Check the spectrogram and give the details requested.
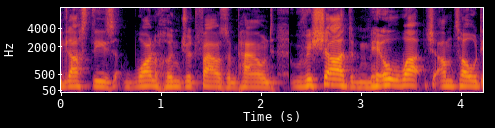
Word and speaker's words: Richard Mille: young Bane he lost these 100 thousand pounds Rashard meal watch I'm told it's pronounced a lot of people have been pronouncing that what's wrong because I've heard a lot of rappers say that it's Richard Mille but deli alley as well this isn't even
